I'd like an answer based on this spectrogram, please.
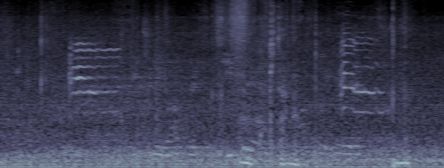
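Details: Stray tuxedo-marked cat sheltering in a cooled waiting room amid this year's severe heat gives two clear, harmonic meows about three seconds apart, with a person's soft voice calling and a constant low background rumble.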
